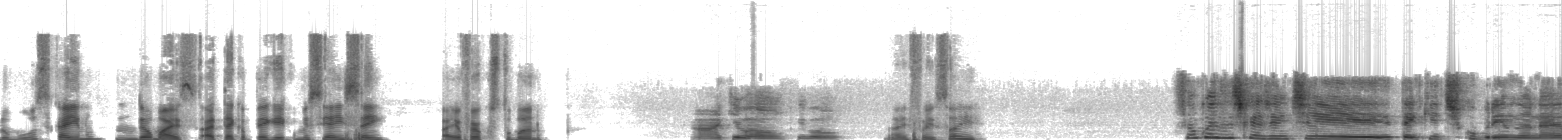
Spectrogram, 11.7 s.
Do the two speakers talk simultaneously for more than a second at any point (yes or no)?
no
